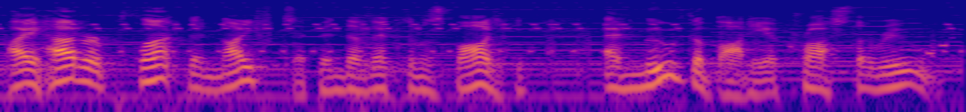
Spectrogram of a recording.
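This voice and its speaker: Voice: medium pitch, very animated, normal speed, over music, close to an everyday voice. A person voicing a scheming, smug old male police chief with an old man voice, in a video game read-aloud. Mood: coolly confessing. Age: older.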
